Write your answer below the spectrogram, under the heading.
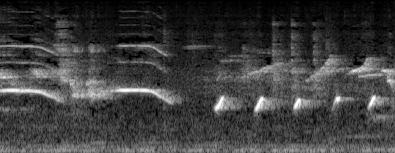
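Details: Long-tailed white-rumped shama at breeding pairing: clear slurred whistles that fall away, then five short sharp whistled notes repeated roughly every half second with faint higher notes between.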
